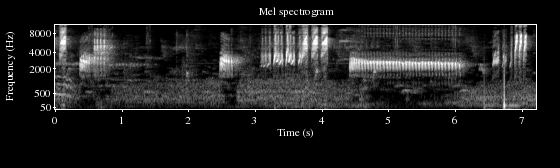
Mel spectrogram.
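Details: Lure recording to draw birds out of shrubs. Scattered squeaky chirps lead to a fast, rattling series of notes, then a long steady buzzing trill of about one and a half seconds, ending with sharp high squeaks.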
